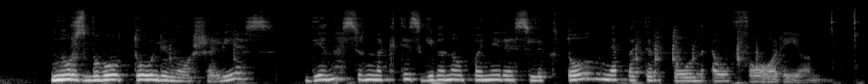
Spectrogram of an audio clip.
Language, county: Lithuanian, Alytus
